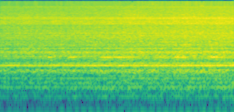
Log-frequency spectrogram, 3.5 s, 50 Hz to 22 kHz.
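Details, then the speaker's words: Hallicrafters S53A receiver with signal generator input around 50 MHz on the band: thin faint steady whistle under loud even hiss, only harmonics heard, signal very weak; one band dead, band switch cleaned. "It's there, what we hear here is the harmonics. It's there, I can hear it, but it's"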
